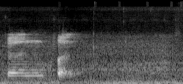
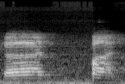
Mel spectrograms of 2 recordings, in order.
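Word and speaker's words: 根本: G-E-N ada satu. Oke, kenpen. B-E-N ada 3.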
